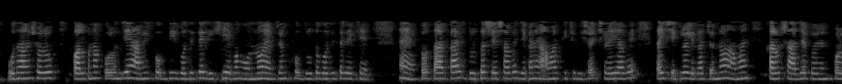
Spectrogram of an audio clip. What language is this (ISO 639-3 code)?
ben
